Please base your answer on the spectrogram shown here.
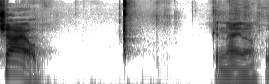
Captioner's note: lips smack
